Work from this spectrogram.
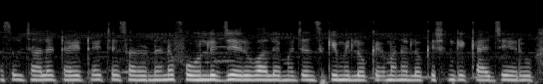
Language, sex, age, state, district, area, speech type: Telugu, female, 18-30, Telangana, Vikarabad, rural, spontaneous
